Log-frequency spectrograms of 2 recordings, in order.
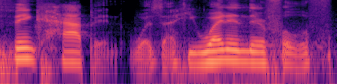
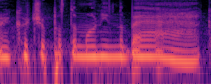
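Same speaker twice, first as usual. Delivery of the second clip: gentle, unthreatening, polite tone, a touch higher; 6 semitones higher, 6 dB quieter than usual. Joking about how a robber might ask for money: Owen Wilson voice. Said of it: "someone like Owen Wilson will come".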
